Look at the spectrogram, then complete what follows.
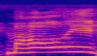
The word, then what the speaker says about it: Mahalia: Okay, Mahalia Jackson, then I said it right, was a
